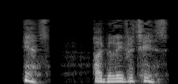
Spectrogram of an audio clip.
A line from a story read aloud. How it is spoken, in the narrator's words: she answered breathlessly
